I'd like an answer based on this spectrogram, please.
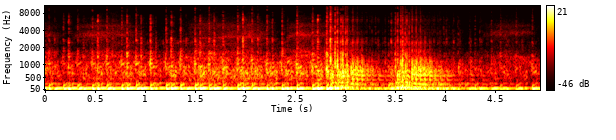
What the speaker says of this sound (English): So what we got here today, guys, is a 2005 Suzuki Boulevard S83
